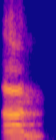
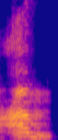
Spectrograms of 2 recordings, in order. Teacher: প্রথমে হামজা নুন একটু নরম আন, এরপরটা আইন মিম একটু শক্ত আম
